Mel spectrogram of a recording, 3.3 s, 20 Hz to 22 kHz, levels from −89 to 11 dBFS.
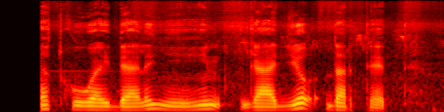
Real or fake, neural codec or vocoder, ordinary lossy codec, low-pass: real; none; none; none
